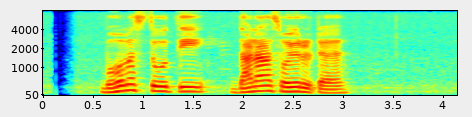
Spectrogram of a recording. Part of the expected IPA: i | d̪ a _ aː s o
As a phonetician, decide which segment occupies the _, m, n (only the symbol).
n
